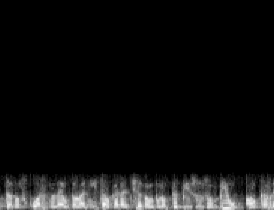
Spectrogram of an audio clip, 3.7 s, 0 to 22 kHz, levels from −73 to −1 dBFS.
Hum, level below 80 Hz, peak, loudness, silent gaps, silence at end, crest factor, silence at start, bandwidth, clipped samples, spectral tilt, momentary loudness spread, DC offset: none; -64 dBFS; 0 dBFS; -14 LUFS; none; 0 s; 14 dB; 0 s; 3.9 kHz; under 0.1%; -8.5 dB/octave; 5 LU; under 0.1%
